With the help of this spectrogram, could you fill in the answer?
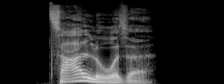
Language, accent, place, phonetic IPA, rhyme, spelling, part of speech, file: German, Germany, Berlin, [ˈt͡saːlloːzə], -aːlloːzə, zahllose, adjective, De-zahllose.ogg
- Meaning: inflection of zahllos: 1. strong/mixed nominative/accusative feminine singular 2. strong nominative/accusative plural 3. weak nominative all-gender singular 4. weak accusative feminine/neuter singular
